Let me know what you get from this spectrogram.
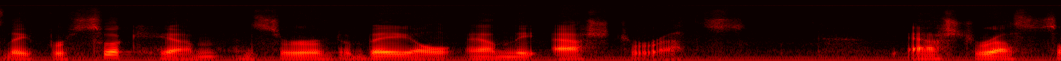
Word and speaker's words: Baal: I understand that the more technical pronunciation, probably more accurate, is Baal. Okay, but the more common use pronunciation is Baal, and that's even what the dictionary has as the pronunciation. So for our purposes, we'll use the Baals.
